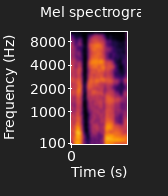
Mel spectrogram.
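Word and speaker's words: Rickson: Uh the wind down on uh Hixon Gracie spelled R I C Ks O N Ricken, but it's pronounced Hixon in Portuguese.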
